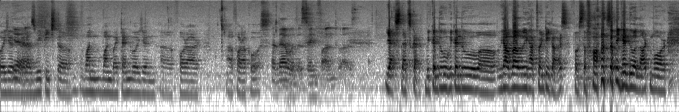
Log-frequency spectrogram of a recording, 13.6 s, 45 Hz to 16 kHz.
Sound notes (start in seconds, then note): 11.6 laugh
